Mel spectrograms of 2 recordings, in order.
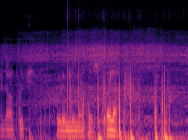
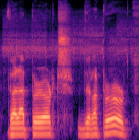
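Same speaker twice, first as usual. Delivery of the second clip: French words in a put-on English accent; silly mock English accent; 3 semitones lower, much slower than usual. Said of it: "Pourquoi je fais accent anglais".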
